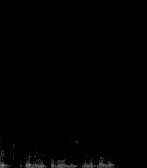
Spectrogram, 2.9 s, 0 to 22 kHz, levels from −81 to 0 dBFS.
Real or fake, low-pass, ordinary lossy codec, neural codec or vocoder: real; 3.6 kHz; Opus, 24 kbps; none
